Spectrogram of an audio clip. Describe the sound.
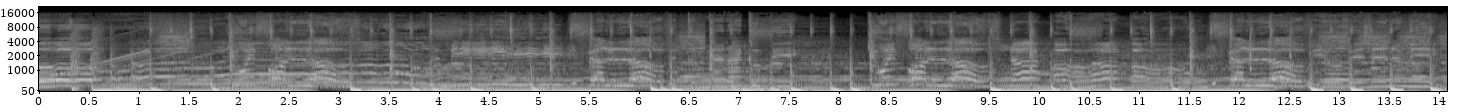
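Upbeat electronic pop music plays loud and continuous, with a punchy steady beat, bright layered synth lines and sliding, pitch-bending tones.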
